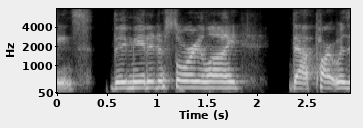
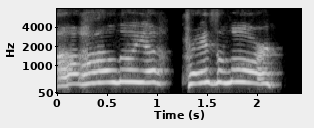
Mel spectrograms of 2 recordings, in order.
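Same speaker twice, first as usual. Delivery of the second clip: put-on very high pitch with a thick, heavy Tennessee accent; 9 semitones higher than usual. Retelling Honky's interview reaction to news about Sean, in Honky's thick Tennessee accent. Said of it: "in that really thick like Tennessee accent of his".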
